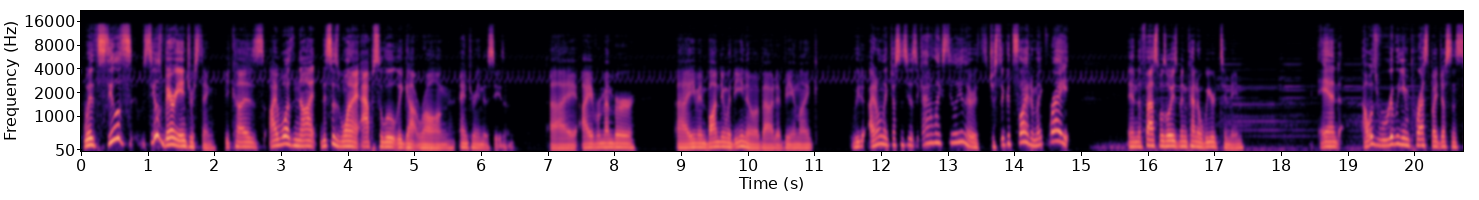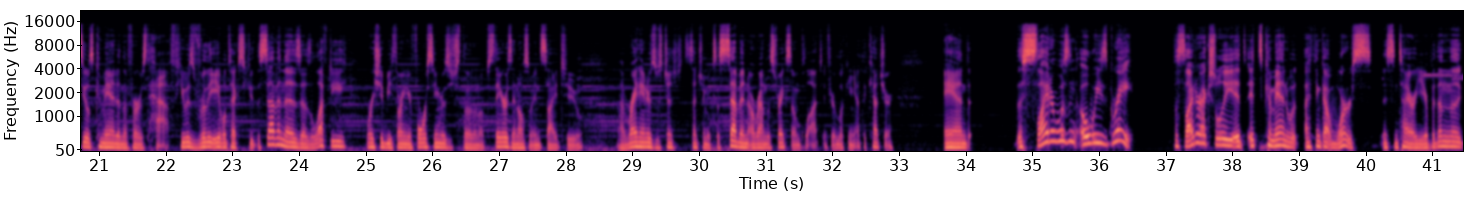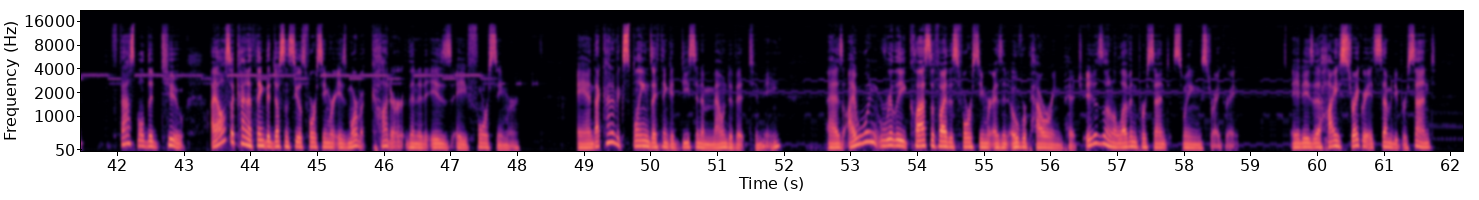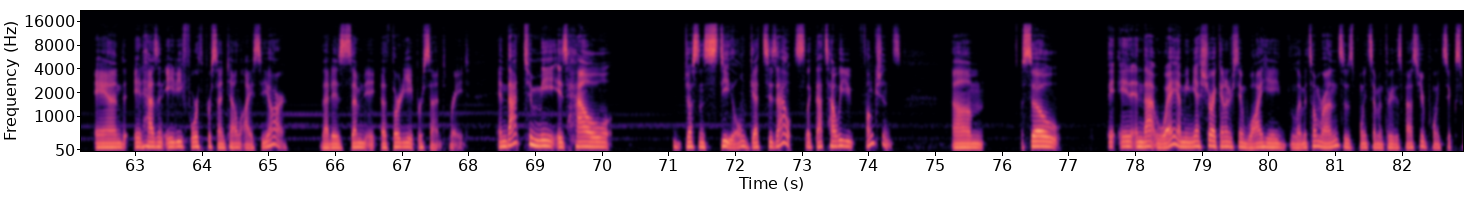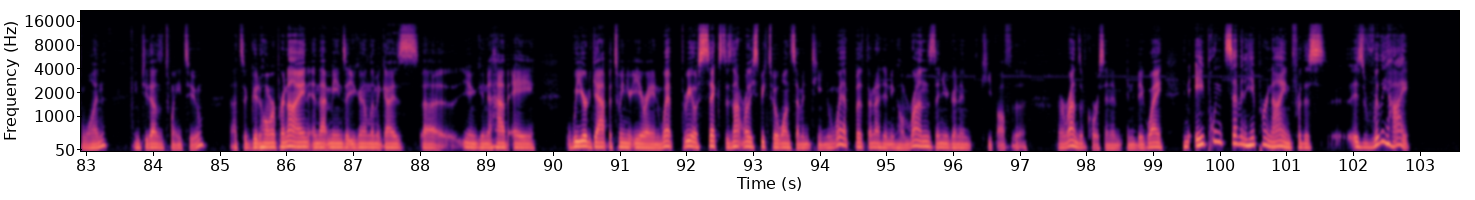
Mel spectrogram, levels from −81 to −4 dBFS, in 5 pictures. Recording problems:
alarms or sirens; faint; throughout; 25 dB below the speech

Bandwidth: 14.5 kHz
